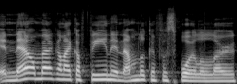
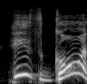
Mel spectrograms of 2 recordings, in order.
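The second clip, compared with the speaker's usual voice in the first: excited; 11 semitones higher than usual. Retold or imitated. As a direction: yelp it out in panic. Reacting as the dragon appears.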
